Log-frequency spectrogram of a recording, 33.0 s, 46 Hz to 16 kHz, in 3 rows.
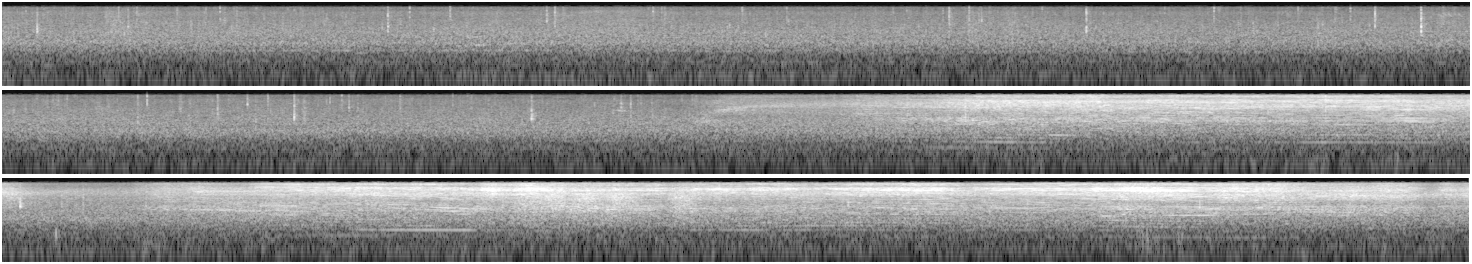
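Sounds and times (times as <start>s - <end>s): faint clicks: 12.0s - 14.1s.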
